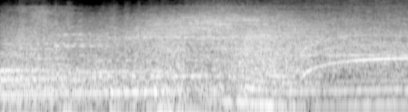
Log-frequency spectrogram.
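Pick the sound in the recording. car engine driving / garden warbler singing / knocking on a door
car engine driving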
